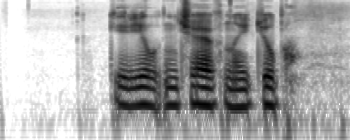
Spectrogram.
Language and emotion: Russian, neutral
